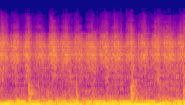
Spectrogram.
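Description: Instrumental passage of a heavy metal song: heavily distorted guitars and bass hold a low, steady riff under regularly spaced drum hits, with no vocals.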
